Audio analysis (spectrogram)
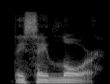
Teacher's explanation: It's all about that stretched aw sound.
